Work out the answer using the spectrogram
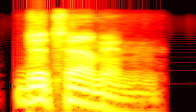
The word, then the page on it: determine: British English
